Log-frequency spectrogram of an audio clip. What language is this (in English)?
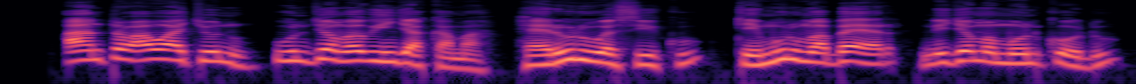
Luo (Kenya and Tanzania)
